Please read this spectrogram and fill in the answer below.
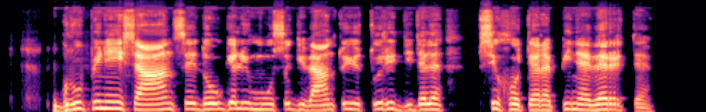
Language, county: Lithuanian, Šiauliai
